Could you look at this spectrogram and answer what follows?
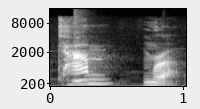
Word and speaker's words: camera: Ou encore, le mot "camera" en anglais, accent sur la première, va se prononcer "ca", "camera", "camera". La syllabe du milieu est réduite, on ne l'entend pas, "ca", "mera", "camera". Vous francophones, vous attendez à entendre "camera", l'anglophone dit "camera".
